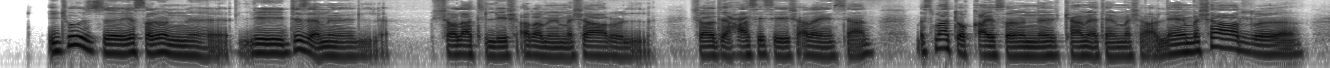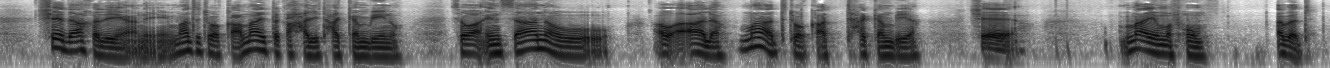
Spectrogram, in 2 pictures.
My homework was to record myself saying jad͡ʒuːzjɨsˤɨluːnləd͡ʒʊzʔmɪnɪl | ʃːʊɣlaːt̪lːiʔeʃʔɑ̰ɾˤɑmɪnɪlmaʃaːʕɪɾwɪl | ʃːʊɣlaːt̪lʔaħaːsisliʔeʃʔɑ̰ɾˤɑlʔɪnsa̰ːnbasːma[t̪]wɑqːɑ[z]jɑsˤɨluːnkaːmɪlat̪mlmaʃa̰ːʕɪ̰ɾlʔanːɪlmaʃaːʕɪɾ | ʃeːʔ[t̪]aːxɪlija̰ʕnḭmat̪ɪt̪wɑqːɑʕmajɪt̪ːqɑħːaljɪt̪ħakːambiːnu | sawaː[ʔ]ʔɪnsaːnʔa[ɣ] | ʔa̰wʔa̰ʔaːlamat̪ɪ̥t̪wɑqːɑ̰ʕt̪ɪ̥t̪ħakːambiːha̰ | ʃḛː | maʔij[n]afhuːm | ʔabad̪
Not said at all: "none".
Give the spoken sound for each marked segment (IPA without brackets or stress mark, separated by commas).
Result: t̪, ʕ, d̪, ʔ, w, m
